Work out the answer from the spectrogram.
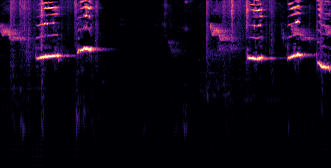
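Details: A female white-rumped shama, a pet bird, sings to provoke males: clear, loud, level whistled notes with sharp onsets, given in pairs and threes, separated by a second of near silence.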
